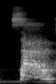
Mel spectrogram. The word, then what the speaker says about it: SAVIN: Pennsylvania District Attorney's Institute for the Is it pronounced Savin or Savin? Savin.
